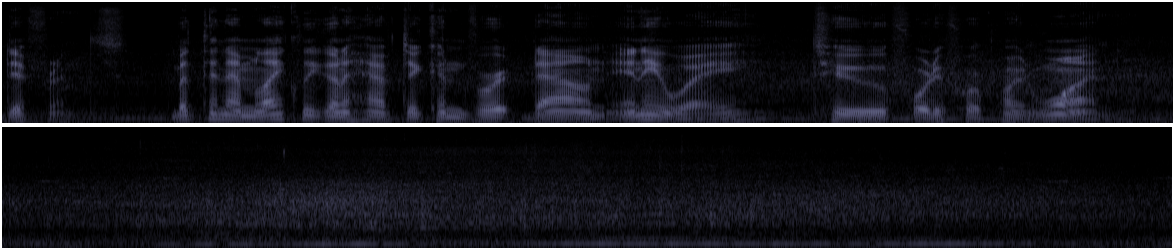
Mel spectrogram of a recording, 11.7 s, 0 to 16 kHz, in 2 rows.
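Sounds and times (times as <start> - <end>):
speech: 0.0 - 5.6
car passing by with low humming engine: 3.8 - 11.6.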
